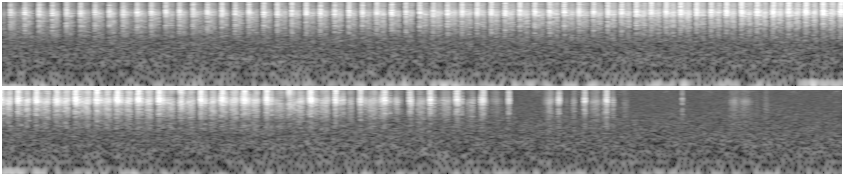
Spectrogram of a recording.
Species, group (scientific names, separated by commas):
Chorthippus acroleucus, Orthoptera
